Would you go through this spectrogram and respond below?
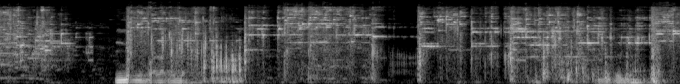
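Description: Plates and a ceramic vase smashing one after another in loud, close bursts of shattering and clinking shards, separated by short silences, with a brief voice in between.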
